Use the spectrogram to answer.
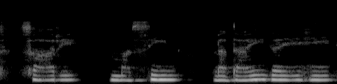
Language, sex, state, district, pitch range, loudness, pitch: Hindi, female, Uttar Pradesh, Etah, 200-210 Hz, -30 LUFS, 205 Hz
